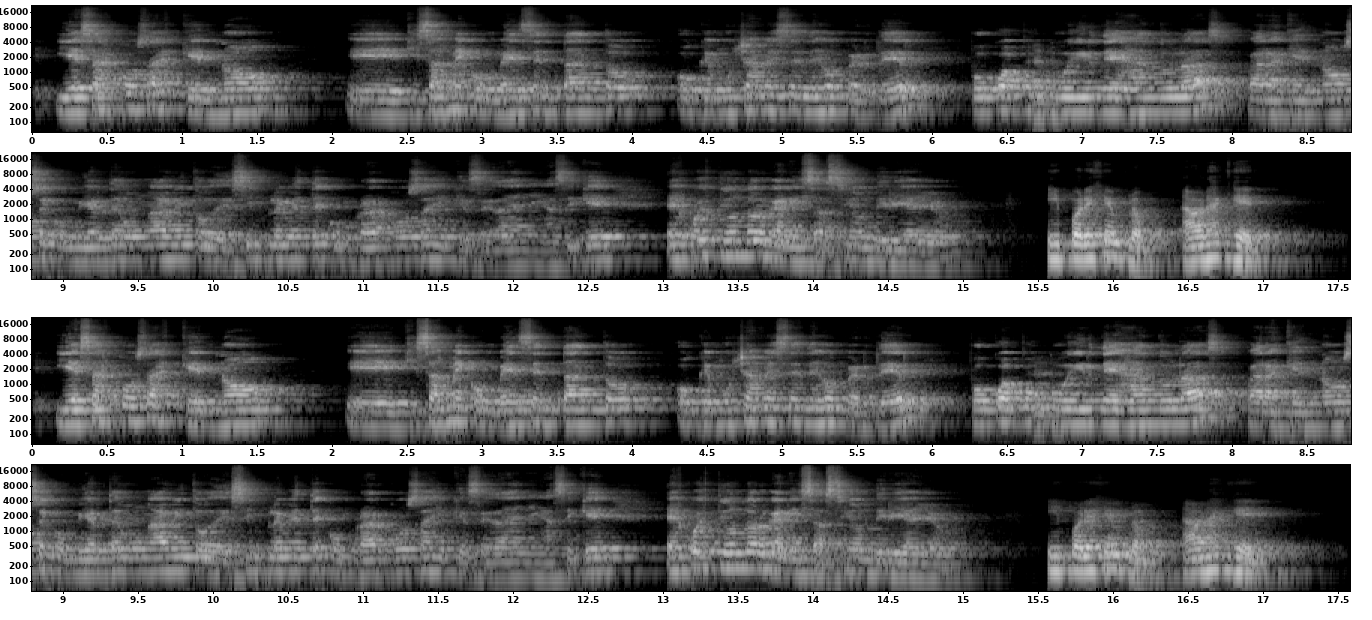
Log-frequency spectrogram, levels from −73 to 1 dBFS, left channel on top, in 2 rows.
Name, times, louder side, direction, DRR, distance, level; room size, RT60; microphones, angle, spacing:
voice 1, 0.2-1.5 2.1-4.0 4.3-14.9, right 1 dB, 85° right, -1 dB, 1.1 m, -26 dB
voice 2, 15.6-17.0, left 3 dB, 30° left, 4 dB, 0.4 m, -22 dB
4.0 x 3.7 x 3.4 m, 0.90 s
head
